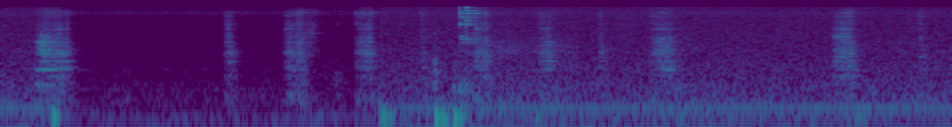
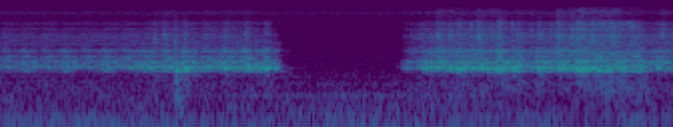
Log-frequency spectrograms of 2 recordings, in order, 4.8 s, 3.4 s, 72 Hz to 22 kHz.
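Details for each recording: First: Amiga A500+ floppy drive reading a cover disk after an Agnus chip socket repair. A steady low motor hum with a few short, evenly paced bursts of head-step clicks: the disk is loading normally. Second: Amiga A500+ floppy drive reading an old game disk after repair: harsh, scratchy grinding with a brief quiet gap, then rough seeking resumes; the disk is suspected damaged, not confirmed, since another disk read fine.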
